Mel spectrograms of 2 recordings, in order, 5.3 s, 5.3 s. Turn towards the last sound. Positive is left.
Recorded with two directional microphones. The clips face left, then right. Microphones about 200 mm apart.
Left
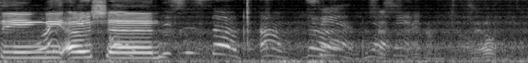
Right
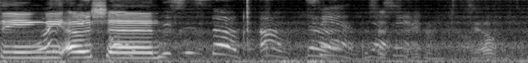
turn(degrees=-5)  # may be behind; listen again after turning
